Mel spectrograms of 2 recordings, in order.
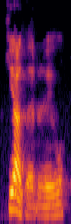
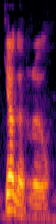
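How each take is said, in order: First: It is said in a calm, neutral tone. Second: It is said in a sharp, scolding tone. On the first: "normally भी कह सकते हैं" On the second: "डांट कर भी पूछ सकते हैं"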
